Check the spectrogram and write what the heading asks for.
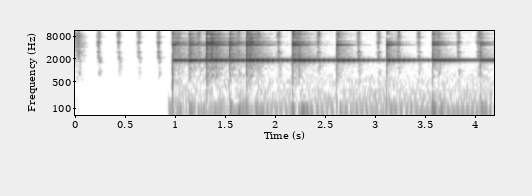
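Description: Doorbell rung over and over: a high ringing note struck in quick succession, about four times a second, starting about a second in, the sign of an impatient caller.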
